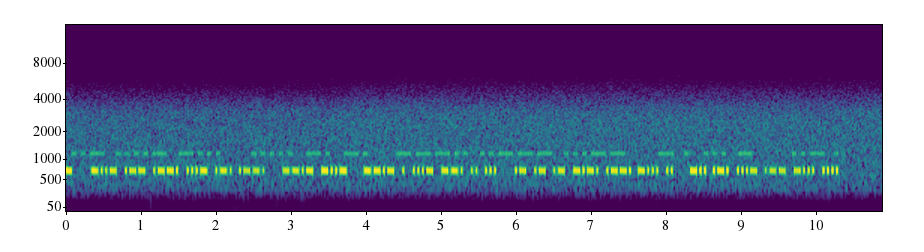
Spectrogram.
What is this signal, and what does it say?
Morse code, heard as a keyed tone, hand-sent with a paddle, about 40 wpm, 690 Hz, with radio static and a weaker station near 1170 Hz. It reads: … XWPVRP QX QEVGIS AAACPBI DRVWBH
